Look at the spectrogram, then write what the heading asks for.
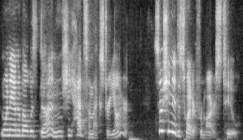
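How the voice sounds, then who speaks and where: A woman reads a picture book to children. Her voice sits a bit high and moves with lots of expressive rise and fall. She leans on key words with emphatic pauses. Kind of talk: read-aloud storytelling with conversational asides.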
